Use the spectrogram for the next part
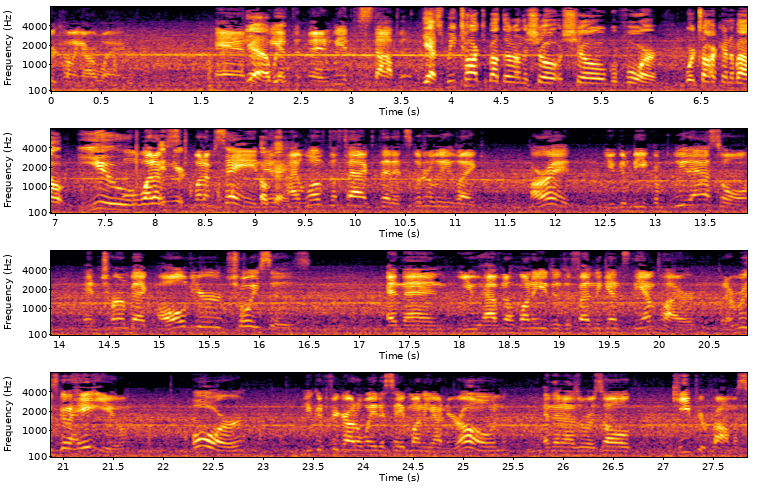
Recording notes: Talking video games in a car driving to a wrestling show.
